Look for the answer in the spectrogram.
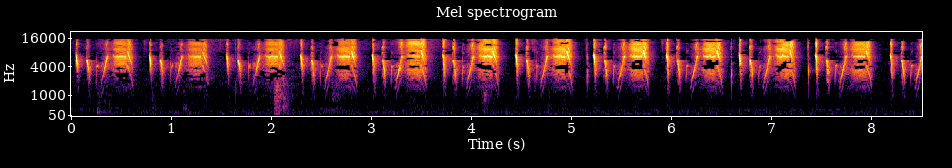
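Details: Young hill prinia (ciblek gunung) in full song in the long ngebren style: dense, high, rapid sharp notes packed into continuous rattling bursts, with brief pauses between phrases and a faint low thud near the start.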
